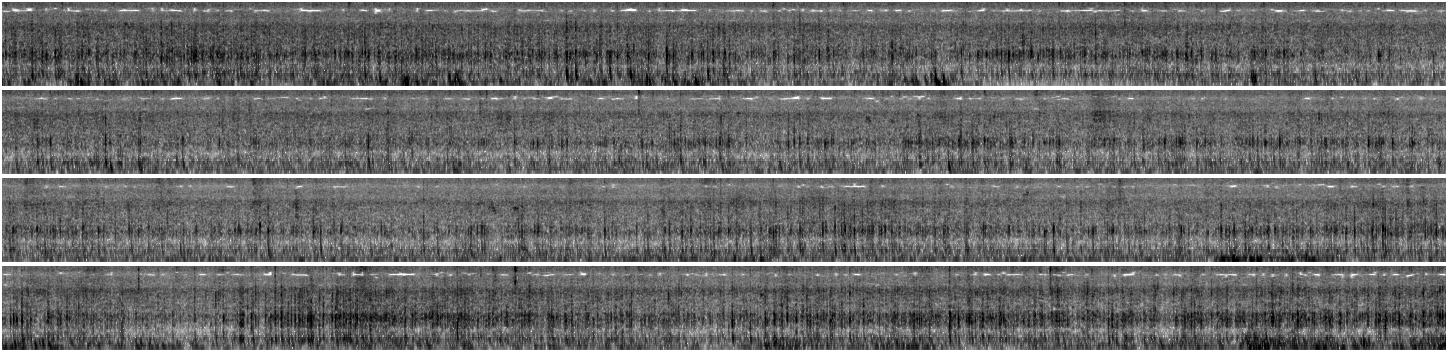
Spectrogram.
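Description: Steady rain falling and spattering on surfaces, growing a little louder about two-thirds of the way through.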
